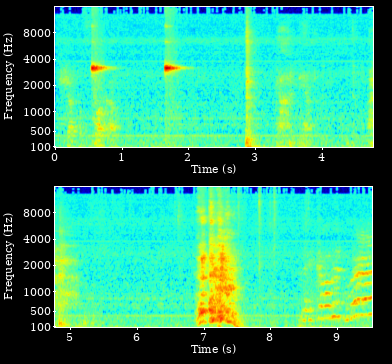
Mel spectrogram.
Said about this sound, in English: hold on. I got a fucking smoke alarm.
